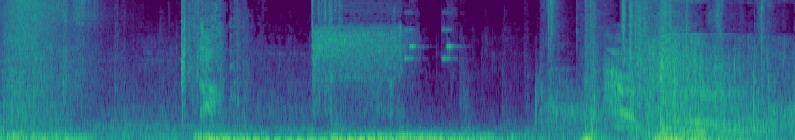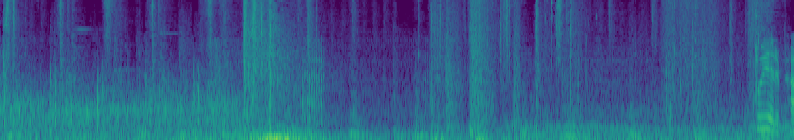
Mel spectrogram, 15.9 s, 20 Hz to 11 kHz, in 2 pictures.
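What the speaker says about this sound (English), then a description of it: "Who's shooting at me?" Gunfire from gunners in Fallout 4, scattered shots and thuds mixed with footsteps and combat noise, moderately loud, with a person talking throughout.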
